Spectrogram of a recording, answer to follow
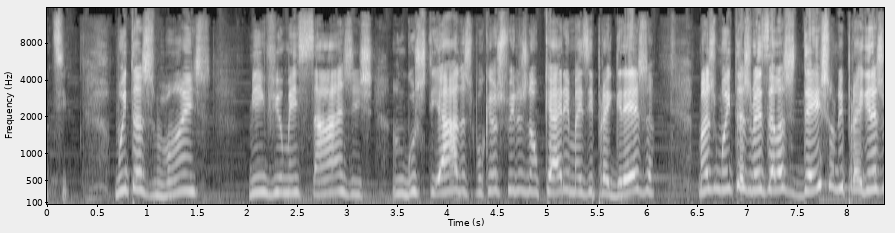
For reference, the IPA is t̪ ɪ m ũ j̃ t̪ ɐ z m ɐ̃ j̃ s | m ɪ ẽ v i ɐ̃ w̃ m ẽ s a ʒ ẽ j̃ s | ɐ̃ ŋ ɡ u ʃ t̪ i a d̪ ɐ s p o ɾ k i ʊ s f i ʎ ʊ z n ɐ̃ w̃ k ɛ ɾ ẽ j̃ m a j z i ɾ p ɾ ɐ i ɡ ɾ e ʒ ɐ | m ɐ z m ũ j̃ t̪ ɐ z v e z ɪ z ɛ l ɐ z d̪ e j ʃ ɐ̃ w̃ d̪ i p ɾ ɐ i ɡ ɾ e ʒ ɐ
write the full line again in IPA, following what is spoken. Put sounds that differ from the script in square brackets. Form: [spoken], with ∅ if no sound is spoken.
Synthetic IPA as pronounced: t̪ ɪ m ũ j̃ t̪ ɐ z m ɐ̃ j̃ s | m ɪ ẽ v i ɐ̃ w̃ m ẽ s a ʒ ẽ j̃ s | ɐ̃ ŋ ɡ u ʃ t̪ i a d̪ ɐ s p o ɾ k [e] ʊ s f i ʎ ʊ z n ɐ̃ w̃ k ɛ ɾ ẽ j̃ m a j z i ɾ p ɾ ɐ i ɡ ɾ e ʒ ɐ | m ɐ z m ũ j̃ t̪ ɐ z v e z ɪ z ɛ l ɐ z d̪ e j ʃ ɐ̃ w̃ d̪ i p ɾ ɐ i ɡ ɾ e ʒ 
